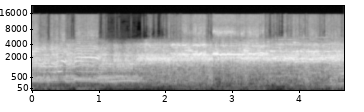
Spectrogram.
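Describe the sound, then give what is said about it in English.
A train roars past, its rumbling clatter steady and loud, while a shrill whistle blows for about a second near the start. “Stop the train, I had to stop the train. This time I knew to stop the train.”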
